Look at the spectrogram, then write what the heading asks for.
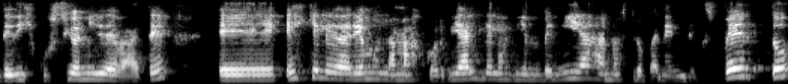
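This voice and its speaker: Against a quiet background, a woman speaks at a fairly slow pace with a medium pitch and ordinary pitch variation. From Chile. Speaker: panel moderator, design educator. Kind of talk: panel discussion moderation. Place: office. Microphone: earbuds.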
